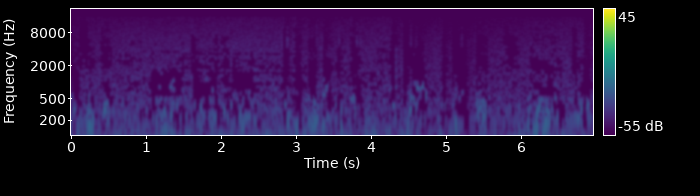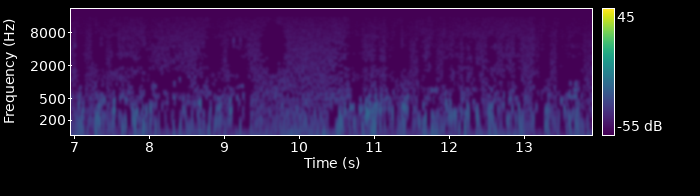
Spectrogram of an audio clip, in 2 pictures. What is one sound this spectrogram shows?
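An elderly man speaks calmly into a microphone, heard close up.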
